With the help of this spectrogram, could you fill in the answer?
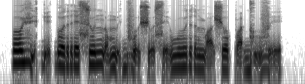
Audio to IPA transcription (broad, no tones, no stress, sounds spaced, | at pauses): o vʲ ɑ̰ ɠ ḛ ɠ o r e s u n ɔ̰ m ḛ ɡ v o̰ ʃ o̰ s ḛ w u r m ɑ̰ ʃ o p ɑ̰ ɡ ṵ v ḛ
